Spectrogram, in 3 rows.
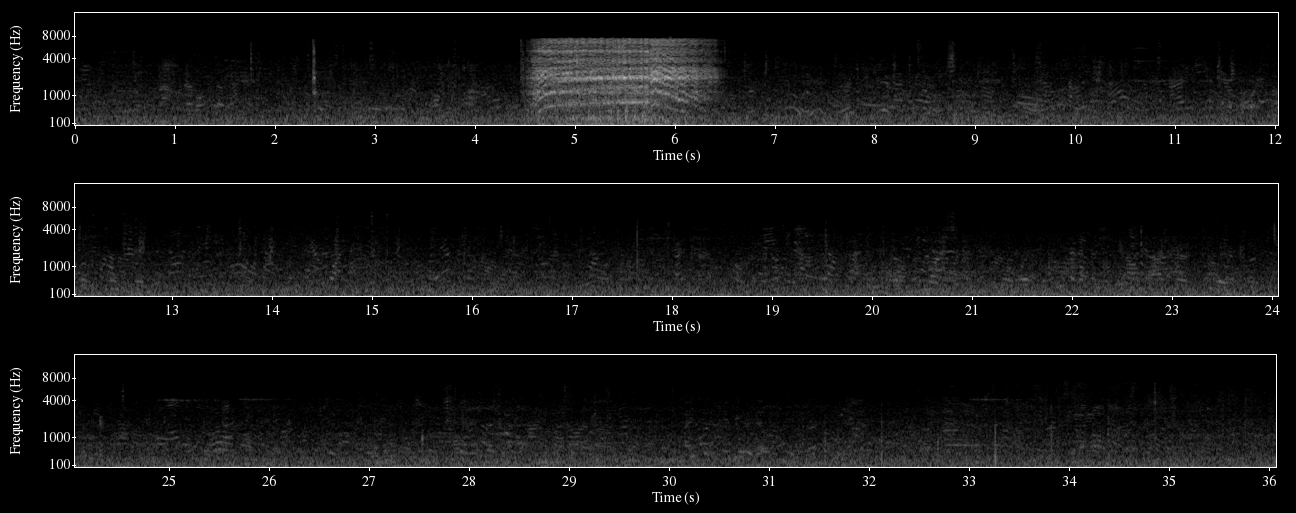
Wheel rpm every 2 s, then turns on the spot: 0, 0, 100, 10, 0, 0, 0, 0, 0, 0, 0, 0, 0, 0, 0, 0, 0, 0.
none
